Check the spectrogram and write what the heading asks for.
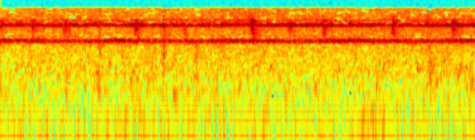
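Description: Steady high-pitched insect trilling, unbroken and unchanging, over faint outdoor background hiss.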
